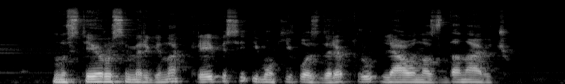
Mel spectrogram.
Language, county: Lithuanian, Kaunas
